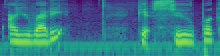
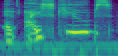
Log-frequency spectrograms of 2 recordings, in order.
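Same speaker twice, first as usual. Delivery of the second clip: very high, louder question; asking; 13 semitones higher, 5 dB louder, slower than usual. A narrator's reading. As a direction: ask high and drawn out like a hopeful kitten. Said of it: "asked Skippy".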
